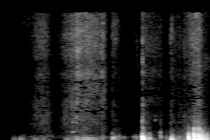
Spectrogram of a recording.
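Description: A cardboard shipping box being picked up and handled, with rustling and two sharp thumps, one about a second and a half in and one just before the end.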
